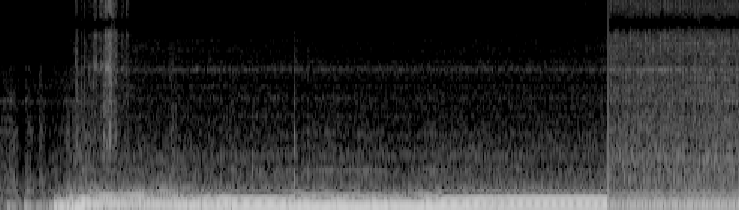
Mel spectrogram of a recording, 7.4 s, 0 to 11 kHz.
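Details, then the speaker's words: Hyundai Tiburon naturally aspirated build, absolute cold start on a newly installed tuned ECU, idling about 5 minutes to relearn. Cranks, flares, then a steady high cold idle with no knocks or misses; much better than before, slight RPM hang noted. "So, the car has been idling for probably about 5 minutes now, and it's idling way better than it was before."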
